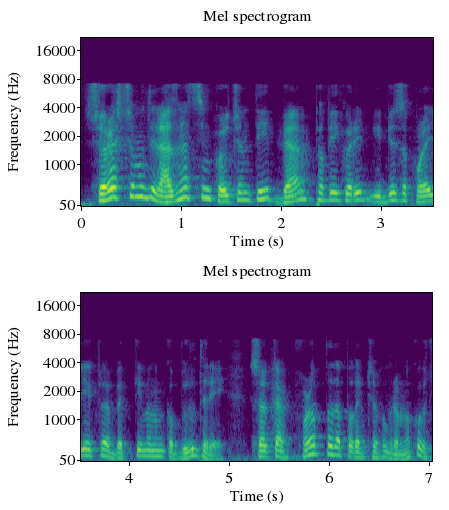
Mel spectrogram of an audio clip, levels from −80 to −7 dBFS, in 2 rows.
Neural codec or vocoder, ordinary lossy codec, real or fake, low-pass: codec, 24 kHz, 0.9 kbps, WavTokenizer, small release; AAC, 32 kbps; fake; 7.2 kHz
